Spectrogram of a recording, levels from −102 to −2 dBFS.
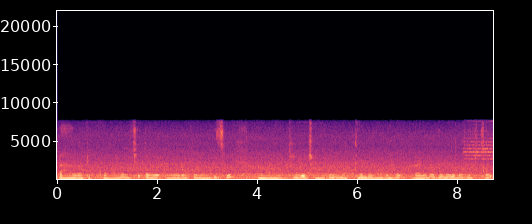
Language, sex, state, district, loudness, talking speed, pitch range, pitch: Odia, female, Odisha, Khordha, -19 LUFS, 135 wpm, 175-205 Hz, 185 Hz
